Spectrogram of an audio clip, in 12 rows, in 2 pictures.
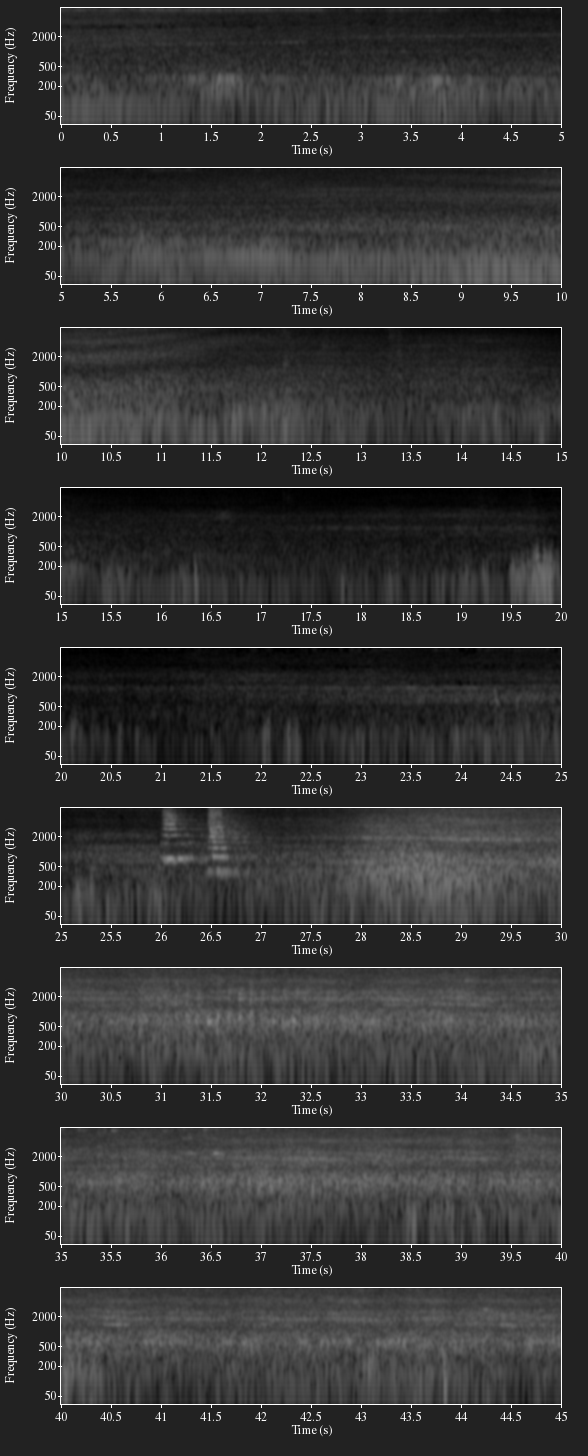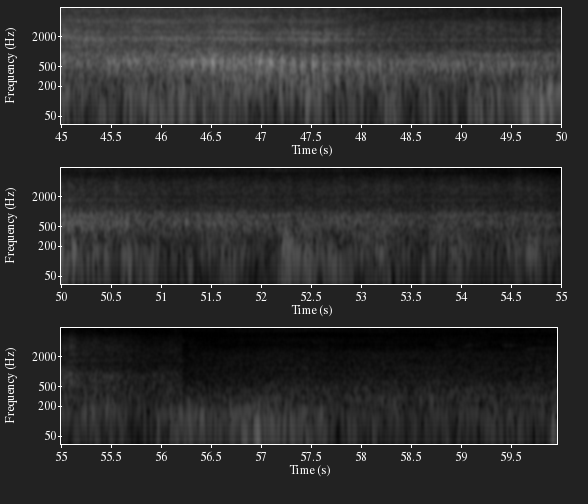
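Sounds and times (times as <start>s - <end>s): thin high wheel squeal: 0.0s - 7.3s, 33.3s - 38.8s
train wheels clattering: 26.0s - 55.8s.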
